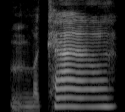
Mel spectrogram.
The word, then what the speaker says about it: macaw: and that's how it's spelled. Macaw.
